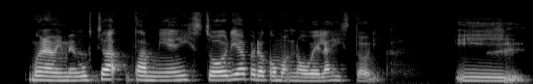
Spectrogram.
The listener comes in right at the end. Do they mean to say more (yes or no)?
no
